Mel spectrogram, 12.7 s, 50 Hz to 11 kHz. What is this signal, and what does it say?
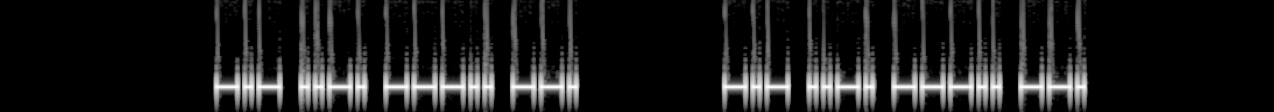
Morse code, heard as a keyed tone, about 17 wpm, 700 Hz. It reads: KF8G KF8G
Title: USA Call Signs - 4 Characters - Repeated 2x - 17wpm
